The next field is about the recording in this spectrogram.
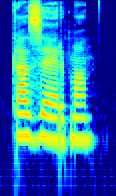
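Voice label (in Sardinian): "caserma", female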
